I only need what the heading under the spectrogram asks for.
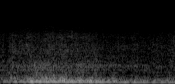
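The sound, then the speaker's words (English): A car engine rumbles steadily at low revs as the car slows down, a continuous hum settling into an idle with no voices over it. “Oh, slow down, dear.”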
